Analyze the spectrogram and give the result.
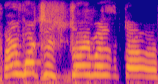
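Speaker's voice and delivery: put-on voice talking through a mouth full. You imagine Godless speaking with a bunch of popcorn in her mouth; do Godless with a mouthful of popcorn. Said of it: "with like a bunch of popcorn in her mouth going".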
